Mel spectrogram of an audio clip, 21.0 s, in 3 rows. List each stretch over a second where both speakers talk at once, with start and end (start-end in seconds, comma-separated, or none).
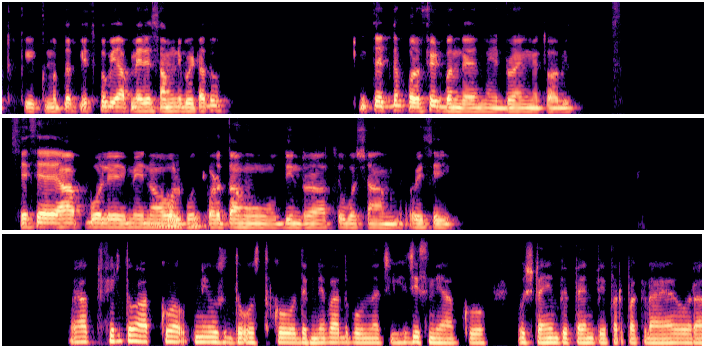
none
